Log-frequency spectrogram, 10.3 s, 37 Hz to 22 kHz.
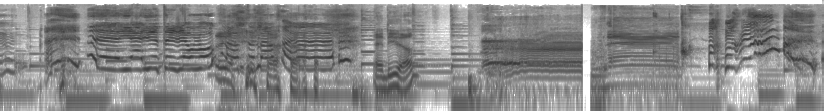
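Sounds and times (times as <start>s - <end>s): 
speech: 0.6s - 5.4s
laughter: 2.7s - 4.6s, 8.6s - 10.2s
sheep bleating from animal-sound toy: 6.1s - 8.6s.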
